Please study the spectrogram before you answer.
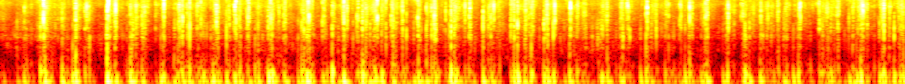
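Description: Long nails tap and scratch the flat surface of a small blue leather wallet held close to the mic. The result is a dense run of quick, soft, low, muffled thuds with faint scratchy rustling between them.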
